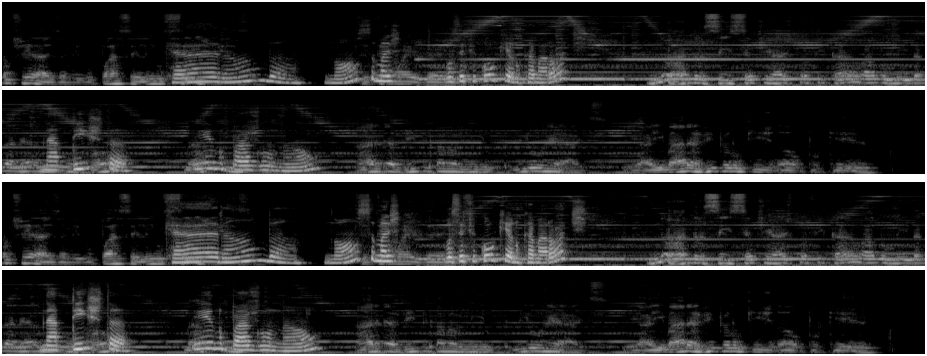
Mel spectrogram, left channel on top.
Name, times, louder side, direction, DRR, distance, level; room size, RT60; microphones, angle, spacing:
voice 1, 0.0-2.6 3.5-4.6 6.4-10.5 11.0-12.0 12.8-18.0, equal, 10° right, 0.4 m, -36 dB
voice 2, 1.7-4.0 4.4-5.8 9.6-10.5 11.1-12.4, right 4 dB, 65° right, 0.5 m, -26 dB
sound 1, 4.1-15.7, left 1 dB, 55° left, 0.6 m, -38 dB
2.7 x 2.5 x 2.3 m
head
